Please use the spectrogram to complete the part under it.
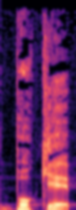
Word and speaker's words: bokeh: It is technically bokeh. We pronounce it bokeh for ease of use.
